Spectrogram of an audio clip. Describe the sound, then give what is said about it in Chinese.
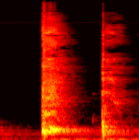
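Two harsh, loud coughs in quick succession from a speaker recording a history reading lesson for the Ximalaya audio platform, the first longer and rougher, the second a shorter bark, with no talking around them. “不好意思啊，咳嗽一下”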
